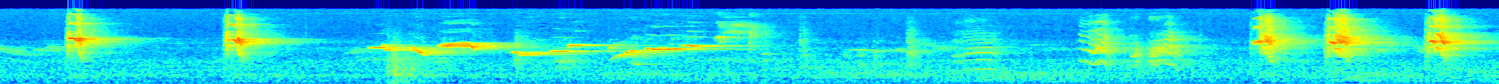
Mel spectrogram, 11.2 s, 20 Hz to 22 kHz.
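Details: Common blackbird singing in a garden on a morning of 31 May 2017, fluted whistled phrases in the middle, framed by harsh screeching calls from ring-necked parakeets before and after.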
